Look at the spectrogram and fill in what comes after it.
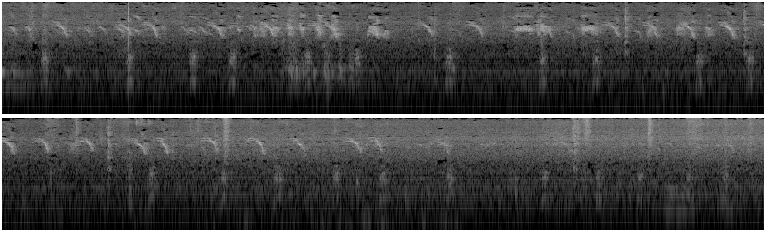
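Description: A bird chirping: a long run of short, high, falling chirps, about two or three a second, fading away in the last few seconds.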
